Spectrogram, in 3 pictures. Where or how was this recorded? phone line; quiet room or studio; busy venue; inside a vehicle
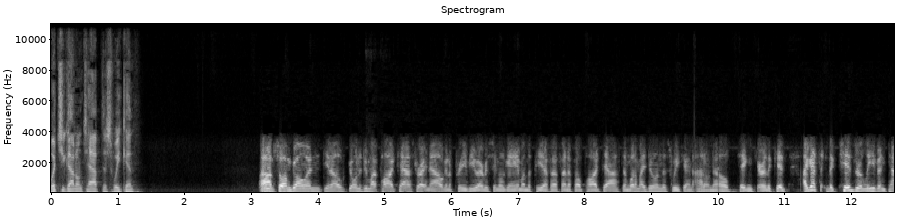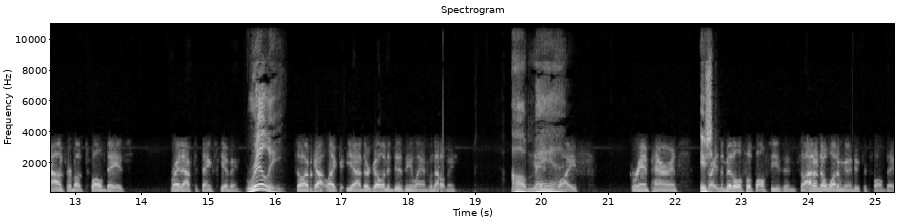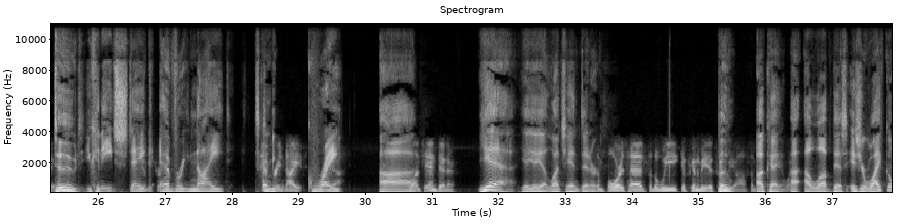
phone line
